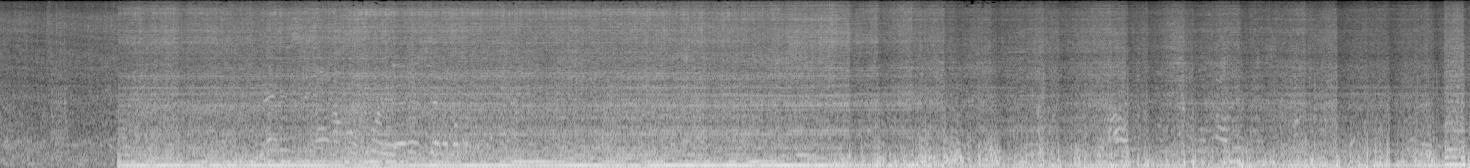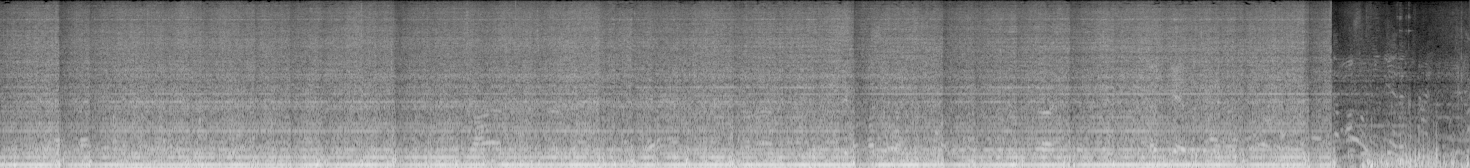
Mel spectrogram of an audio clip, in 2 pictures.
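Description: Small boat's outboard motor running at a steady speed. Its pitch steps a little higher about halfway through.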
